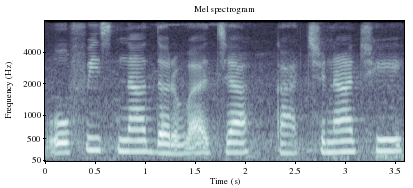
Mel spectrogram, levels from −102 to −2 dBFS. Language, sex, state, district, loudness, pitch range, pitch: Gujarati, female, Gujarat, Gandhinagar, -15 LUFS, 215-245 Hz, 230 Hz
